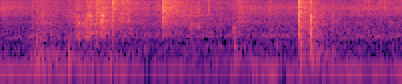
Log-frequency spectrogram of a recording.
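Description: Light handling clicks and knocks of small objects being put down and picked up on a table, with one sharp click about a second and a half in, over a steady low hum.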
